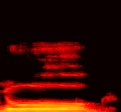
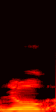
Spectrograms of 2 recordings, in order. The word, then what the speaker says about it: योग: को रामा लिखते हैं योग बोलो आप योग आनंद आता है जुड़ना जुड़ाव योग शब्द के उच्चारण से जुड़ा महसूस होता है उसको अंग्रेजी में डोगा योगा योगा से कोई अर्थ नहीं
